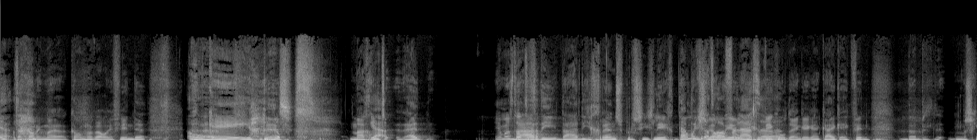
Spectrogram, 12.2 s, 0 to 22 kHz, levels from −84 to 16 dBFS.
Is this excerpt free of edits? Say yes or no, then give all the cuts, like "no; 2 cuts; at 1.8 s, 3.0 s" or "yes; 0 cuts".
yes; 0 cuts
